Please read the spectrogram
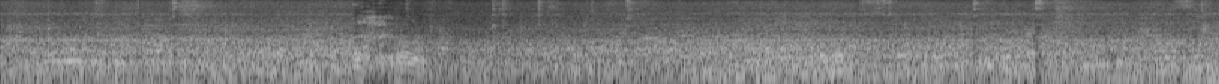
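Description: Metal spatula and scraper working meat on a flat steel griddle: a few sharp scrapes and clinks of metal on metal over a steady busy background of noise and voices.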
